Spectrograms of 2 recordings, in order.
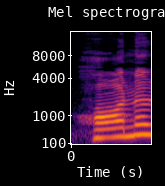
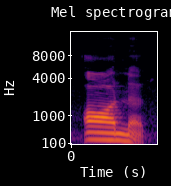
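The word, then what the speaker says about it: honour: एच यहां पर silent है। यहां पर होनेस्टी नहीं ऑनेस्टी। हॉनर नहीं ऑनर।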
